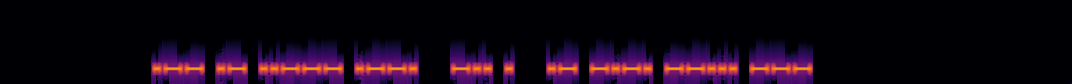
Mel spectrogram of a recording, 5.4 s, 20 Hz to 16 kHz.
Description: Morse code, heard as a keyed tone, about 44 wpm, 690 Hz. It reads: WA2P DE AC7O
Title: USA Callsign DE Callsign - 4 Characters - 45wpm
